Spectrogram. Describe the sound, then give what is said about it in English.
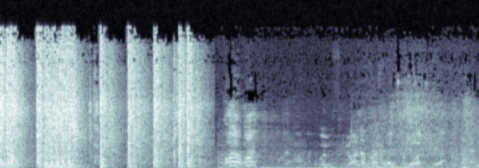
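Bursts of live gunfire shot into the air by a crowd after Friday prayers at a mosque crack loudly in quick succession, then give way to a steady murmur of many voices. “Now, you have heard the firing of live bullets in the air”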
